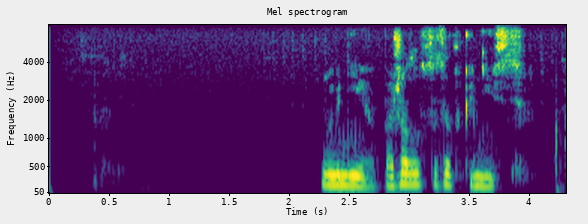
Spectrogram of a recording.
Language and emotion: Russian, neutral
